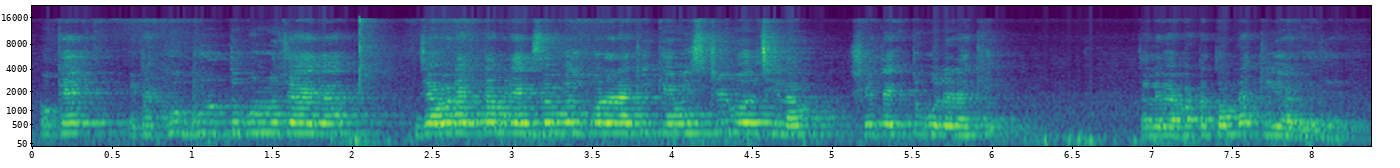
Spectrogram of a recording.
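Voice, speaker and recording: An extremely high-pitched man talks fast while delivering a classroom physics lecture in a very echoey room with faint noise. He explains step by step, posing questions and then answering them himself.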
